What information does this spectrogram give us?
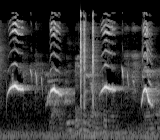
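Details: White-rumped shama song used to stimulate other shamas to sing: clear, fluty whistled phrases that rise then hold steady, repeated about once per second, with two sharp clicking noises in between.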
